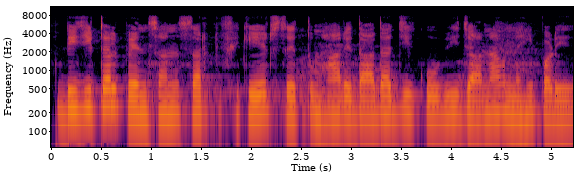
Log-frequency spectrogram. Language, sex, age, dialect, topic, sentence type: Hindi, female, 31-35, Awadhi Bundeli, banking, statement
